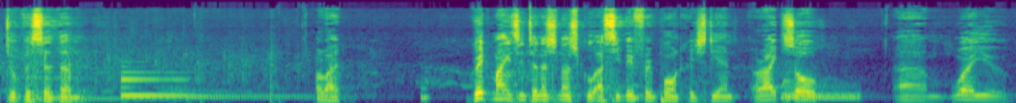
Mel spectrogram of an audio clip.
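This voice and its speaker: A man hosting a conference, introducing guests in a loose, unscripted way with frequent pauses. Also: fairly high pitch, fairly even intonation, long reverb tail, music in the background, poor audio. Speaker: event host.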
